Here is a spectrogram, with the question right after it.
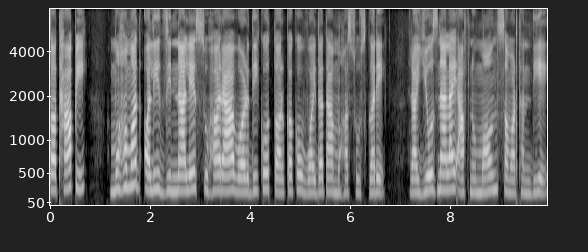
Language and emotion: Nepali, neutral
